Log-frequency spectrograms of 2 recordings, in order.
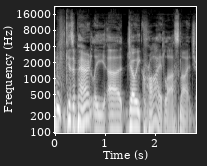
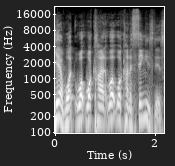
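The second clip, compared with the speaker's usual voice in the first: high-pitched, stammering, rambling run of words; 5 semitones higher, 3 dB louder than usual. Retelling a character's line: imitating Phoebe's rambling run. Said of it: "this Phoebe run where she's like".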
